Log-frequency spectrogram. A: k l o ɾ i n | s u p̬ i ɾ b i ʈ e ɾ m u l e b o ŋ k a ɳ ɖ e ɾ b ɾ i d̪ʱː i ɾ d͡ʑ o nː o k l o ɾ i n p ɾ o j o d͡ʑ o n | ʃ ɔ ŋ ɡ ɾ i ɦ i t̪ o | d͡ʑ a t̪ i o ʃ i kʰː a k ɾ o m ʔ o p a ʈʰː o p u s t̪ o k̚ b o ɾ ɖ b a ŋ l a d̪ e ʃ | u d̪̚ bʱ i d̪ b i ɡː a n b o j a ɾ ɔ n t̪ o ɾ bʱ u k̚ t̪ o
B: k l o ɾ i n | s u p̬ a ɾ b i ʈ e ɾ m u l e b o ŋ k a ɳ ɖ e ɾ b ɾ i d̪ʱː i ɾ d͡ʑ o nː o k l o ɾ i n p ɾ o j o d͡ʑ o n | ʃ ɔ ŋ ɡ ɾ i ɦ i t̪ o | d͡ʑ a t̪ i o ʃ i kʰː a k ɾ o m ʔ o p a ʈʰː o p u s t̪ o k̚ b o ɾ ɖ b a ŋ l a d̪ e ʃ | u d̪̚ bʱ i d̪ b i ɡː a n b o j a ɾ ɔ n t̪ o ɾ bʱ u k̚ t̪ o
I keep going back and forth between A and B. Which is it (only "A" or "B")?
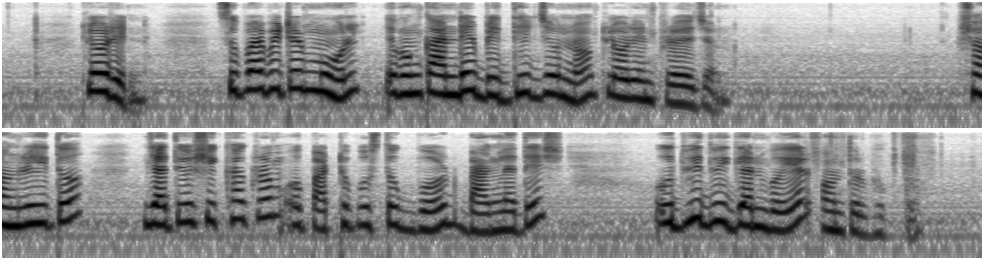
B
